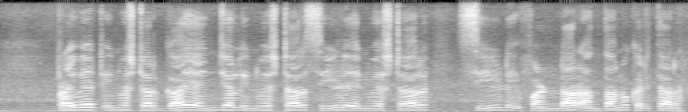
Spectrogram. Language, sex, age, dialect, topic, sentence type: Kannada, male, 18-24, Northeastern, banking, statement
